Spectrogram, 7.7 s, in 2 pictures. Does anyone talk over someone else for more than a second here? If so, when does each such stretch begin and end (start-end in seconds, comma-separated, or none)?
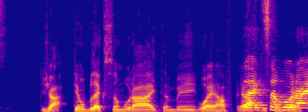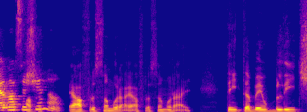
3.0-4.7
